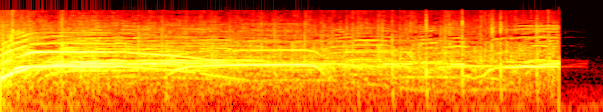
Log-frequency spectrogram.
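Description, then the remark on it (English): A loud crowd cheers and whoops after an oath of office is sworn for a school superintendent in Pennsylvania, many voices overlapping in a sustained roar with scattered claps, going on for about four seconds before cutting off abruptly. “Yeah, they are cheering on this because these books depict disgusting acts and they cheer this on.”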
